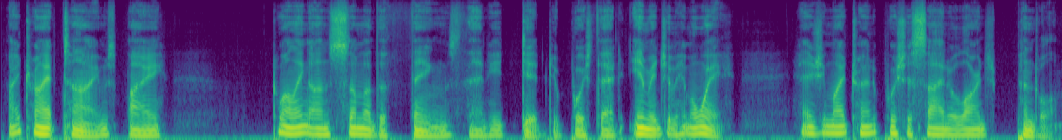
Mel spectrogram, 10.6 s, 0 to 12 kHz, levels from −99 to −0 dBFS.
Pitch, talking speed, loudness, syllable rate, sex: 95 Hz, 175 wpm, -20 LUFS, 4.9 syllables/s, male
